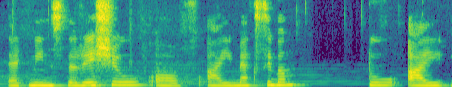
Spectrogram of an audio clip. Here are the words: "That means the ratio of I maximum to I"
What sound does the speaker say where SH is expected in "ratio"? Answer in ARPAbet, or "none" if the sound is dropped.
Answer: SH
